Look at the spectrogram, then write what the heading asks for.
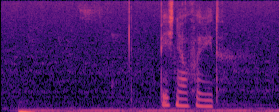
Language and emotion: Russian, sad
